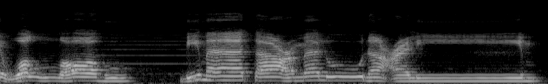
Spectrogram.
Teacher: واللہ لام کو پر کیجئے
